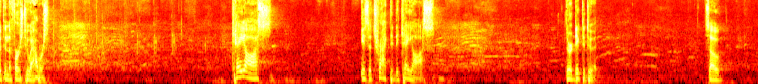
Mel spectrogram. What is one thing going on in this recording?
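A middle-aged man speaks with animation through a microphone and loudspeakers in a large echoing hall, in short bursts with pauses between them.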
